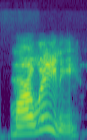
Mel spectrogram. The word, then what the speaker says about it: Marlene: Now, do you want to know how I knew how to say it? I got to thank my friends at Bravo, because one of the Real Housewives of New Jersey, See, had a housekeeper named Marlene.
